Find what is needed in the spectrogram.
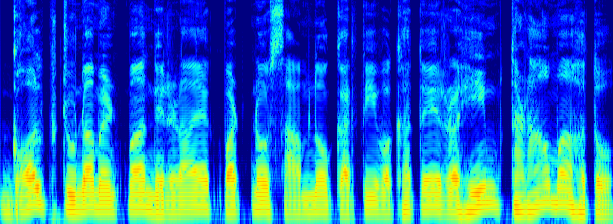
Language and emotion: Gujarati, fearful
